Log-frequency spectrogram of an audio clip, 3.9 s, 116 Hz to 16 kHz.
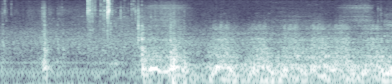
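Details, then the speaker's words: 1954 Packard Clipper Deluxe straight-eight flathead, 6-volt positive-ground system, battery not fully charged: sluggish, uneven cranking about three turns a second that doesn't catch. Owner suspects no spark. "And you can hear it. The battery's not fully charged, but it is a 6-volt, and that is the way they run."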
